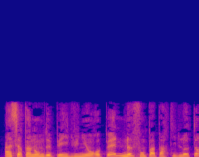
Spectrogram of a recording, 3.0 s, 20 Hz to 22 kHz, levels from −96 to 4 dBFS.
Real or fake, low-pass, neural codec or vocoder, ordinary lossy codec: real; none; none; none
